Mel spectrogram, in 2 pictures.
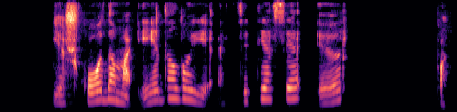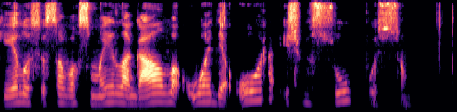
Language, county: Lithuanian, Šiauliai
